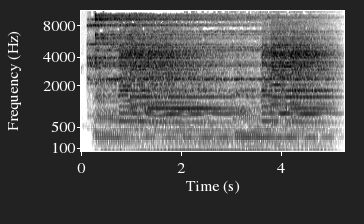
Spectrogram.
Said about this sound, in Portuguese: É a mesma intro de guitarra, pô. A mesma, a mesma a ah, mesma.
